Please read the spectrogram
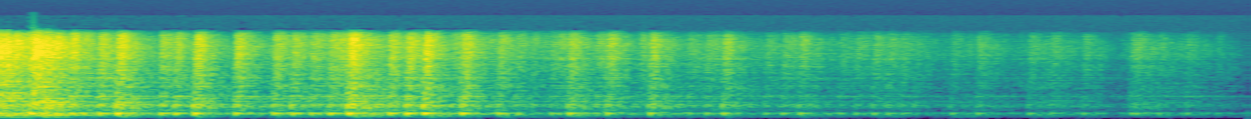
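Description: Orchestral film music: as the melody ends, a fast drum roll continues over a steady low note and dies away gradually over about five seconds.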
